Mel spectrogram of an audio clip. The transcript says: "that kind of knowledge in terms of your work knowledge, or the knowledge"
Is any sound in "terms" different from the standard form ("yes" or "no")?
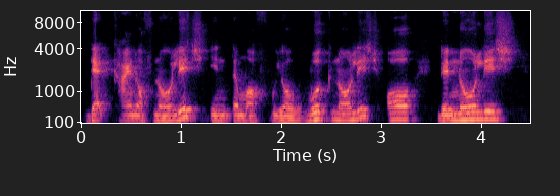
yes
